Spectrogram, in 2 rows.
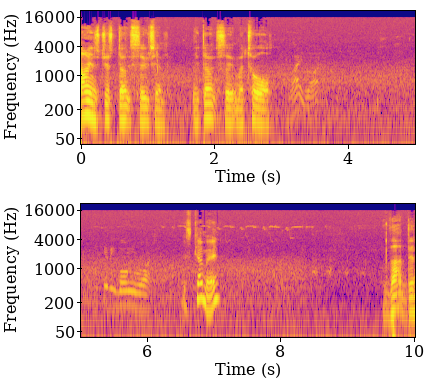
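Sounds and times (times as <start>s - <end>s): open air hiss: 0.0s - 10.0s.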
